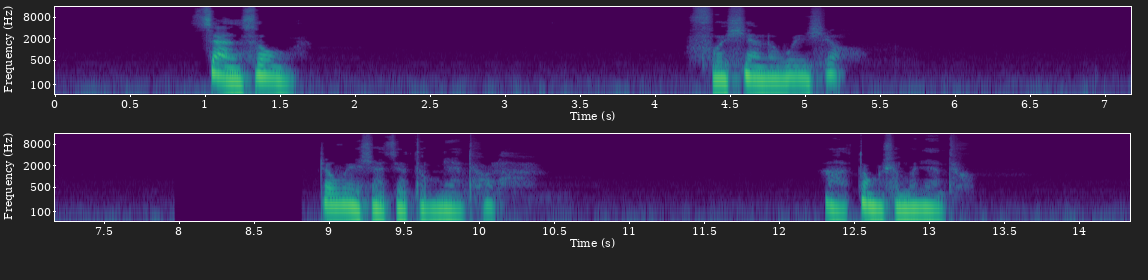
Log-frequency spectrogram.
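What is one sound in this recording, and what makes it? An elderly man speaks calmly and slowly into a close microphone, in short phrases with pauses.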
